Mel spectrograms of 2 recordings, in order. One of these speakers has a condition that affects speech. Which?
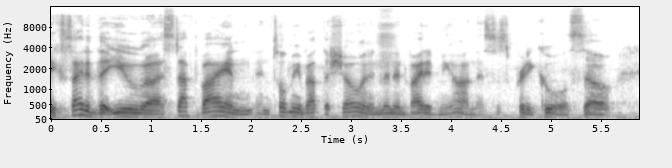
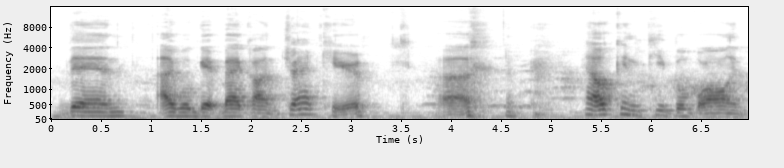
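The second: cerebral palsy.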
